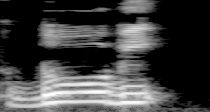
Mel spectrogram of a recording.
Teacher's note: dad is thick and high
